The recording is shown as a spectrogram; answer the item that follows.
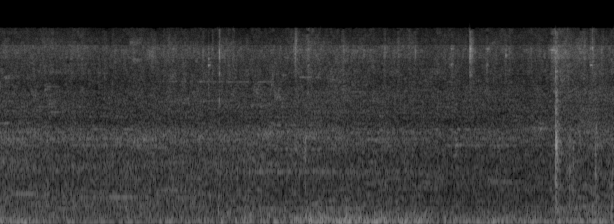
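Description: Steady low road noise from riding a scooter along a street, with traffic in the background.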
